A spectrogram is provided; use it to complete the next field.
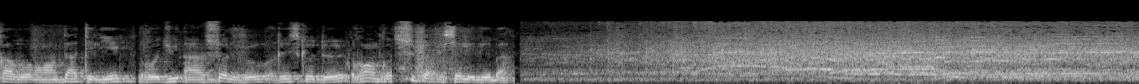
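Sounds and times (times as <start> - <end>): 
speech: 0.0 - 5.5
political party activists and students applauding: 5.2 - 11.3.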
